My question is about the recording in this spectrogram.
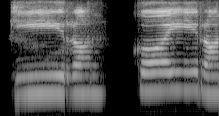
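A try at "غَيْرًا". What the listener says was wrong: Gak ada ronnya ya mah. Giro, goiro. Giro, goiro.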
